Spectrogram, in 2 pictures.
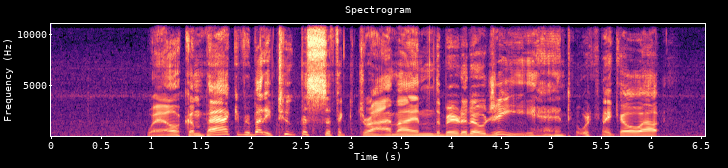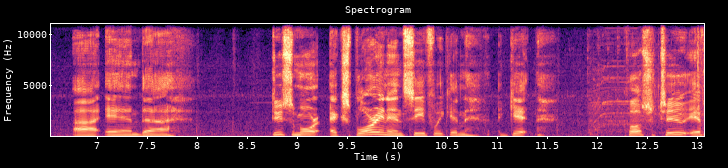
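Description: An older man talks calmly through a headset microphone.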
